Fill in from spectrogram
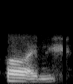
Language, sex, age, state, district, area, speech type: Kashmiri, male, 30-45, Jammu and Kashmir, Bandipora, rural, conversation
